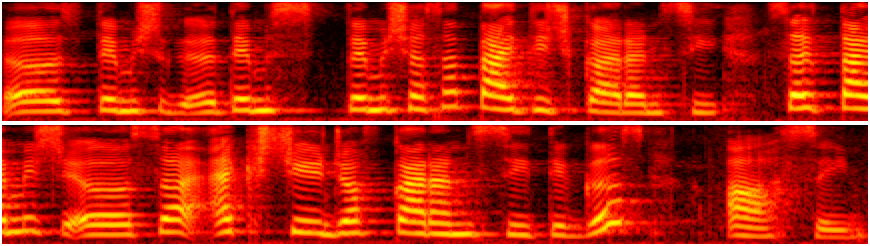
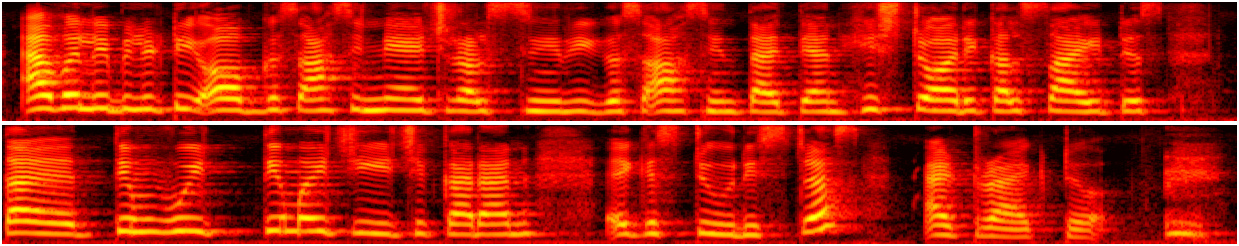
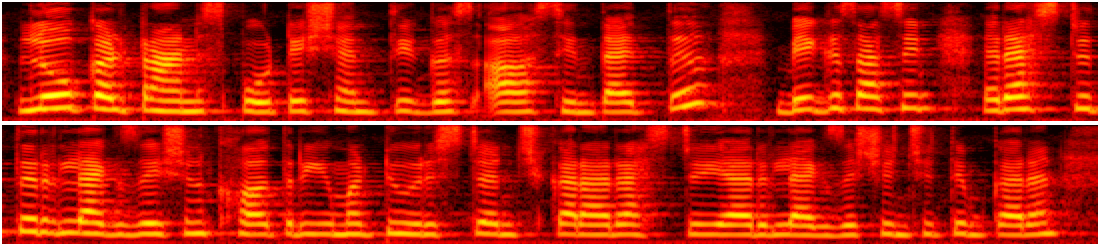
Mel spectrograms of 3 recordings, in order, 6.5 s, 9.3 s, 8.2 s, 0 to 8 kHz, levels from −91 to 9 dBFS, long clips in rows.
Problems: background sounds at intervals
